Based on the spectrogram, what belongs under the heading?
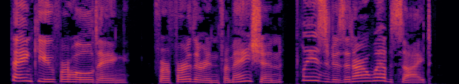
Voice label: Telephone prompt: Thank you for holding for further information please visit our website, Recorded Voice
